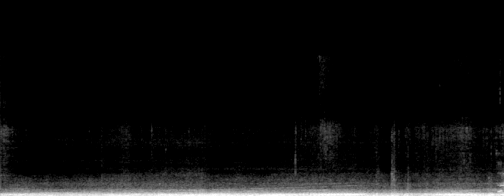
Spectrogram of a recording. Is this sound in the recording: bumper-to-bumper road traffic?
yes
